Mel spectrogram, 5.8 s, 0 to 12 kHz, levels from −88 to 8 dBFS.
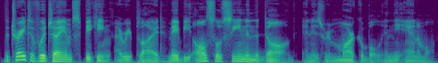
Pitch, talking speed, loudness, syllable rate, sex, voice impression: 95 Hz, 225 wpm, -21 LUFS, 5.4 syllables/s, male, very masculine, very adult-like, thick, tensed, slightly weak, slightly bright, slightly hard, slightly muffled, fluent, slightly raspy, cool, very intellectual, refreshing, sincere, very calm, mature, very friendly, very reassuring, very unique, elegant, wild, sweet, lively, strict, slightly intense, slightly modest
